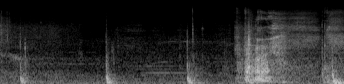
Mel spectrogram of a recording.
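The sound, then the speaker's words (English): Car door locks engage with three sharp, evenly spaced mechanical clunks, then a louder, longer rattling clack and one more thump, with no voices. “What is going on here? You locked the door on me.”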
